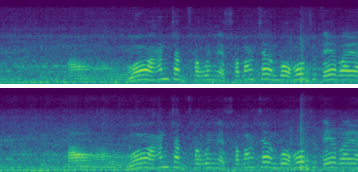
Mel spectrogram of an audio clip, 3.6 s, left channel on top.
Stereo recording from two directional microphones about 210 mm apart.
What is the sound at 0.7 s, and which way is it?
Speech, 45° right (ahead or behind).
